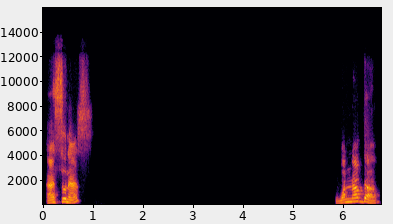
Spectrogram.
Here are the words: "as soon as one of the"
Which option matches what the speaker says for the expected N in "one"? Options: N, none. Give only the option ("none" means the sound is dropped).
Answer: N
